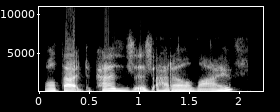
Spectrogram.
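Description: A woman's voice: on the low side, normal speed, creaky, no room sound, highs cut off. A woman playing in a tabletop roleplaying game, answering the game master with hesitant fillers. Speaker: player.

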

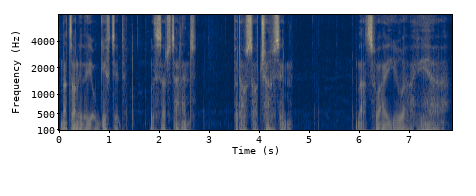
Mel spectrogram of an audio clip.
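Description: Man voicing an extremely deep, gravelly old vampire lord. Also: animated, darkish tone, no room sound, exaggerated voice. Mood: soothing, seductive. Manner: formal, unhurried, seductive. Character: suave, centuries-old male vampire lord, courteous, cool, possessive. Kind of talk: ASMR roleplay.

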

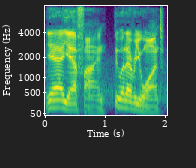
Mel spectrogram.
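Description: A man's voice: medium pitch, sing-song, moderate pace, slight background noise, lightly acted. A man playing a no-nonsense squad captain in an anime game, curt, authoritative and dryly weary. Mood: weary, firm. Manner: curt, authoritative, matter-of-fact.

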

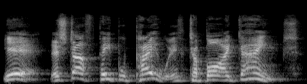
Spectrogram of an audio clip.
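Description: A man voicing a gruff, greedy, curt troll executive in a cartoon. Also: high voice, sing-song, slow pace, pushed and bright, full character voice. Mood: indignant. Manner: curt, demanding. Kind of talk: cartoon character acting.

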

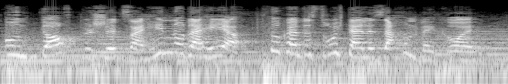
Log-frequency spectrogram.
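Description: A woman playing a sharp-tongued, sarcastic young housemate in an audio drama. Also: sits high, lively intonation, fairly quick, music in the background. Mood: exasperated, sarcastic.

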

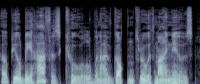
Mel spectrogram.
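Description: A man voicing an eager, excitable young village boy in a storybook reading, pleading and high-pitched. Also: moderate pace, no echo, studio quality. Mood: excited.

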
